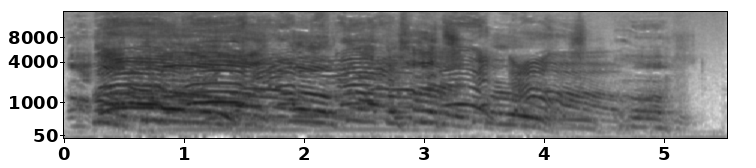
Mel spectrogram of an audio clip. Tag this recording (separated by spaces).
booing theatre crowd boo studio group audience theater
